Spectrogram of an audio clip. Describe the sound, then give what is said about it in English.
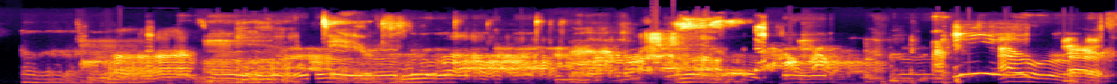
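A crowd of voices at a service imitates a low 'inner Grinch' growl together, a dense, sustained chorus of gravelly, overlapping vocal snarls that holds for about ten seconds at a fairly loud level. “And now, as you were warned in the service description, now let's hear your low inner Grinch growl.”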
